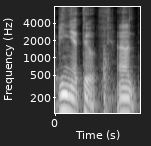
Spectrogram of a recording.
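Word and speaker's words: vignette: 비번 팀 주제에트라 그래요 미니에트 짓자는 발음이 안 되고 바이는 와인하고 같은 거예요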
